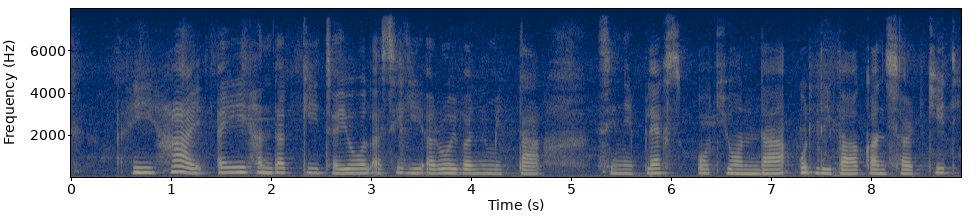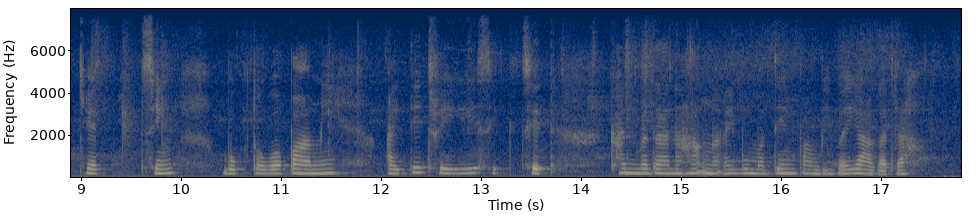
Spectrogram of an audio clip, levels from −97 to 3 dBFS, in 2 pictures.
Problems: background sounds at intervals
